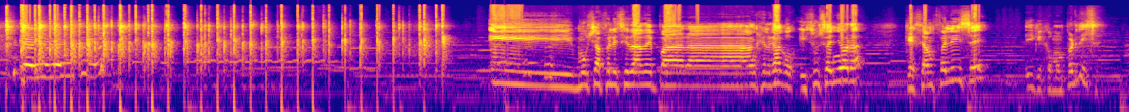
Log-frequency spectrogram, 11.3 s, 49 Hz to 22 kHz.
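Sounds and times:
applause celebrating a wedding: 0.0 - 4.6
speech: 5.2 - 11.1.

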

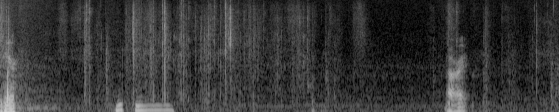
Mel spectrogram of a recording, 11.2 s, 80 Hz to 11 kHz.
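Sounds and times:
speech: 0.1 - 0.4, 2.3 - 3.6, 8.9 - 9.4
paper crinkling and rustling: 1.2 - 6.8, 10.0 - 11.1
person humming a brief tone: 2.3 - 3.6.

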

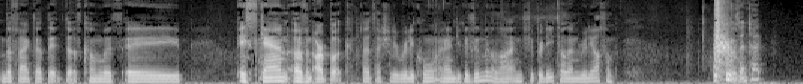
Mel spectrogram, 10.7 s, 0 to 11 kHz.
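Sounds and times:
speech: 0.0 - 2.6, 3.2 - 8.3, 9.6 - 10.2
person sneezing: 9.5 - 9.9.

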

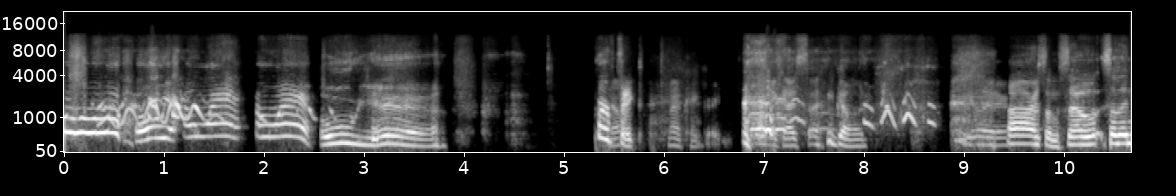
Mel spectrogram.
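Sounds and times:
laughter: 0.3 - 1.4, 6.8 - 9.4
dog howling and whimpering: 0.4 - 1.7
speech: 0.7 - 4.1, 5.3 - 10.6.

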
